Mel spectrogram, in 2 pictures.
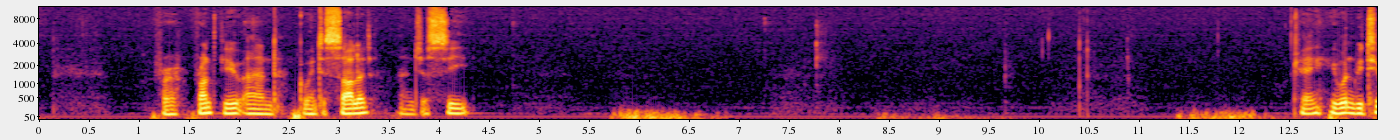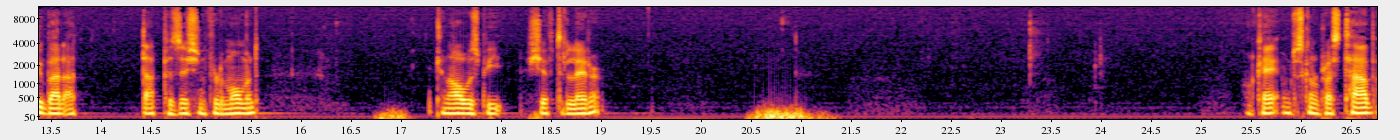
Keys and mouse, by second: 2.2 KP_1, 4.3 z, 11.1-12.5 middle drag, 14.1 KP_1, 19.7-23.3 drag, 24.5-26.7 middle drag.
